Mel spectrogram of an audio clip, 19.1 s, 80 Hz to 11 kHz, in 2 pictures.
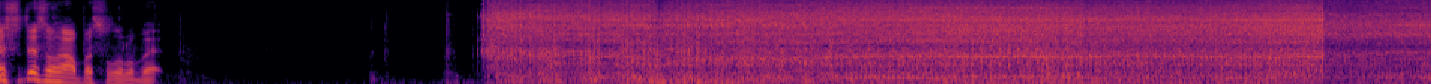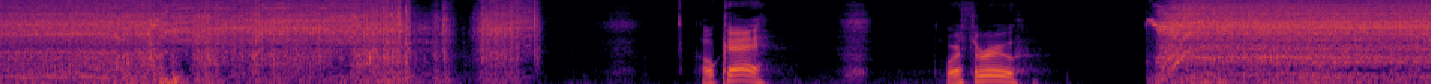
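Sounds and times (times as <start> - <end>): power drill boring through wood: 3.2 - 13.2, 17.2 - 19.0.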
